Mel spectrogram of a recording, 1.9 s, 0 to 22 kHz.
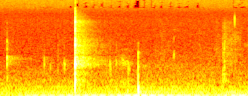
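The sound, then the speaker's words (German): A Canon EOS 50 analog film camera's shutter fires with a crisp, sharp click, followed about half a second later by a softer, duller mechanical clack, with quiet surroundings. “Das war eine Canon EOS 50.”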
